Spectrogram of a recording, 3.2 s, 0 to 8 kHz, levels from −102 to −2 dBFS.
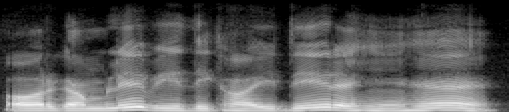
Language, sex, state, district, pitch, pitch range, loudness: Hindi, male, Jharkhand, Ranchi, 145 Hz, 140-155 Hz, -15 LUFS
